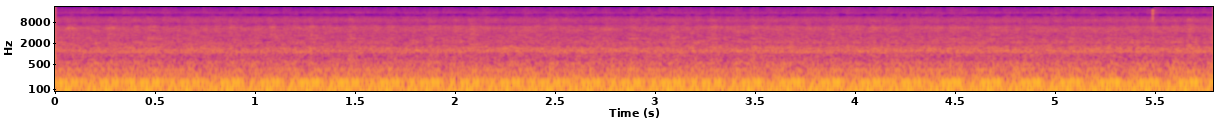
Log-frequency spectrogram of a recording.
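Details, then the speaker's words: Classic V8 (1980 Corvette / 1983 Caprice) idling smoothly and evenly after new remanufactured alternator fitted and repositioned; charging now, battery about 13.6–13.7 V, no misses, ticks, whine or smells — normal idle. "everything looks all right no weird noises or smells that's always good"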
